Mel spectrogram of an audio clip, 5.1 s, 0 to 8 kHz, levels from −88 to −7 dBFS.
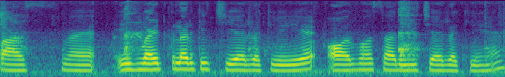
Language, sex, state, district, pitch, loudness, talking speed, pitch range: Hindi, female, Chhattisgarh, Bilaspur, 180 Hz, -17 LUFS, 200 wpm, 175-195 Hz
